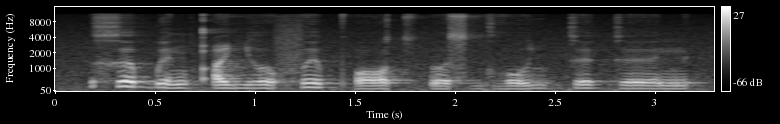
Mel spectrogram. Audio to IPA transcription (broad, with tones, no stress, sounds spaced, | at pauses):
x ə˦ ɓ ɘ˨ n qʼ ə˨ ʎ ɤ˨ f ɘ˦ pʼ ɔ˨ t͡sʼ ɤ˨ s ɡʱ o˨˦ ʎ k ɘ˦ k ɘ˦ n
